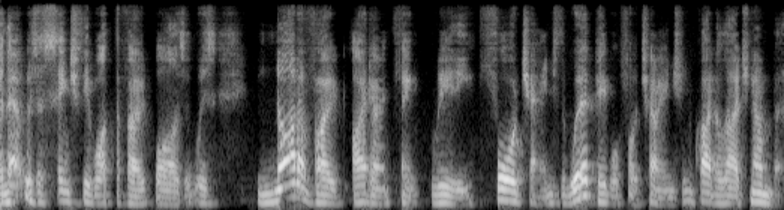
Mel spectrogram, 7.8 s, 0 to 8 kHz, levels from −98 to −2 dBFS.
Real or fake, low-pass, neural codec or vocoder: fake; 7.2 kHz; codec, 44.1 kHz, 2.6 kbps, DAC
